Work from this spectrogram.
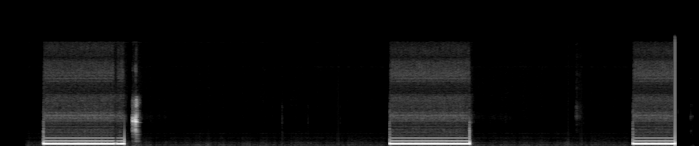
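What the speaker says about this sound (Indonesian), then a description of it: "langsung aja kita hubungi Ustadz Zulham untuk pertanyaan yang ketiga" Phone line ringback while dialing in to a live call-in show: steady electronic tone bursts about a second long, separated by several seconds of silence, clear and loud with no voices.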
